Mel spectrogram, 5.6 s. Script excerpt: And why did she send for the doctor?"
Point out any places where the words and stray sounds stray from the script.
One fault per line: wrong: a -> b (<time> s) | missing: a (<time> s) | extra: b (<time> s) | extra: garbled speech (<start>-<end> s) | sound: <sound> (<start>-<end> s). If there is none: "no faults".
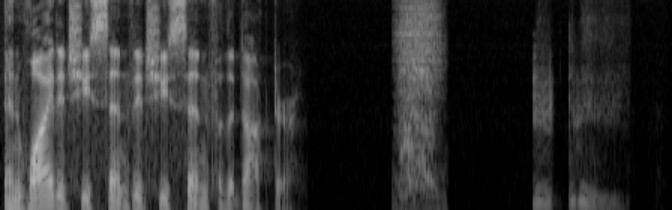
extra: did she send (1.1 s)
sound: sniff (3.3-3.7 s)
sound: breath (4.4-5.3 s)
